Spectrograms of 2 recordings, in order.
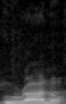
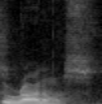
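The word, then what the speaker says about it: Ouranos: But if you're in Greece, the pronunciation would be Urano. Anybody here from Greece or speak Greek? Okay, it would be, because I don't want to be contradicted, but I think it's pronounced Uranos. And the last, so U-S is kind of an Anglicization of that Greek word.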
